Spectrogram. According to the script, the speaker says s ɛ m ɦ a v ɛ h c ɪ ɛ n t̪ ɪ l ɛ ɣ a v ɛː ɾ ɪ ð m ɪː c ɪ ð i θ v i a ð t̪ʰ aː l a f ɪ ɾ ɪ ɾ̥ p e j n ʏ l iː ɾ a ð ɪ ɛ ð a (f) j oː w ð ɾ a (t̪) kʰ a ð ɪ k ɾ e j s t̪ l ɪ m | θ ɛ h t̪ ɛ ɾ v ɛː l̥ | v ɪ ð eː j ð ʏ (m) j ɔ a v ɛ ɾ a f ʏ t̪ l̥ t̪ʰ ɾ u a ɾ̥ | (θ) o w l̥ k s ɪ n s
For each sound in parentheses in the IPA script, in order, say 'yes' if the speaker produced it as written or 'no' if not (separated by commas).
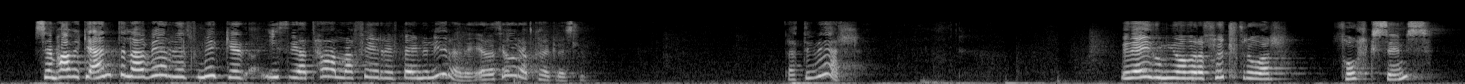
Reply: no, yes, yes, no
